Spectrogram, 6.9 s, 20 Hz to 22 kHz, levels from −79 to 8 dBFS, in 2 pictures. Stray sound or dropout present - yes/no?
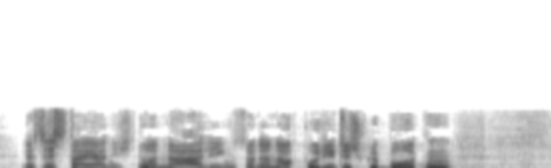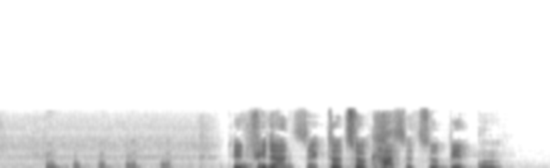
yes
